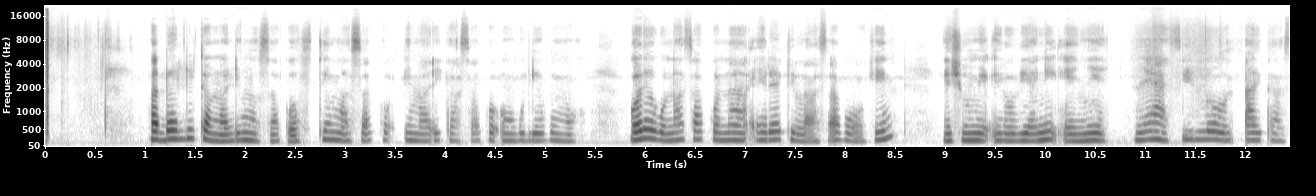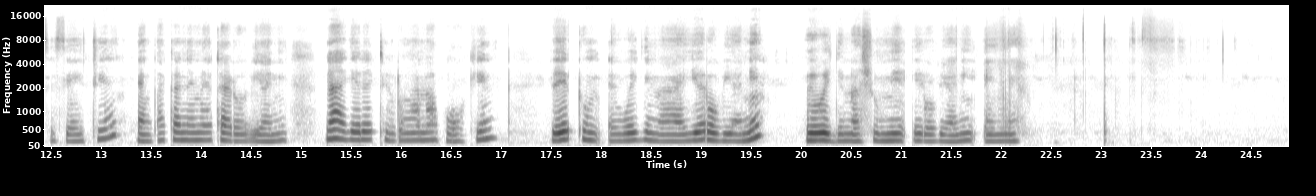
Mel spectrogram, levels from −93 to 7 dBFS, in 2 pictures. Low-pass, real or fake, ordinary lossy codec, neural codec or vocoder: none; fake; none; codec, 44.1 kHz, 2.6 kbps, SNAC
